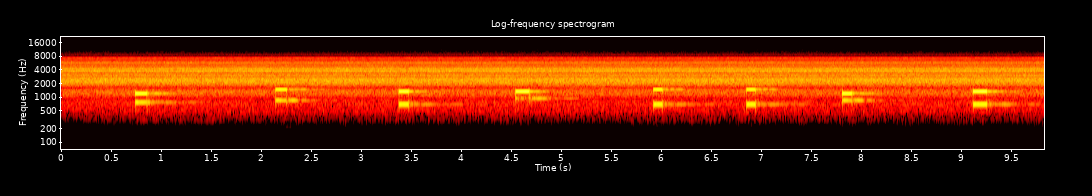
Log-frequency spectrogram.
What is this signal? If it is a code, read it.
DTMF, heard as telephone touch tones, dialled by hand, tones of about 110 ms, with room echo. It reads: 4 9 2 0 3 3 7 2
